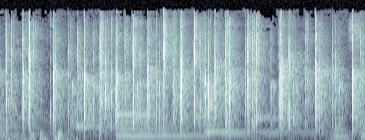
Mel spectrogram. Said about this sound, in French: Ah, ça mérite des applaudissements.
